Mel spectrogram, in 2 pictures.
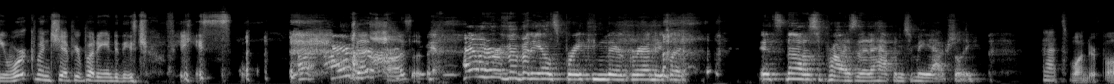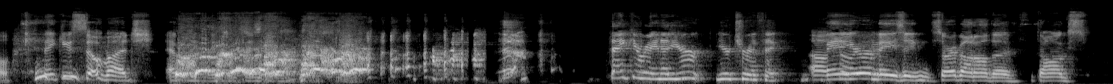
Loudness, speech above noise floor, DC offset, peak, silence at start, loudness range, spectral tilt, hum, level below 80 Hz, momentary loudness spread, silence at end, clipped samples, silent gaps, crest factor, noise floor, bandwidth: -19 LUFS; 40 dB; under 0.1%; -2 dBFS; 0 s; 7 LU; -3 dB/octave; none; -58 dBFS; 13 LU; 0.3 s; under 0.1%; none; 18 dB; -59 dBFS; 13 kHz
